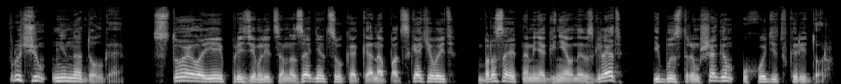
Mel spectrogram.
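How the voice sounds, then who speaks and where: A man's voice: mid-range voice, big pitch swings, fairly quick, darkish tone, dry recording. A man narrating an audiobook in the first person, with a wry, sardonic inner monologue on a close mic.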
